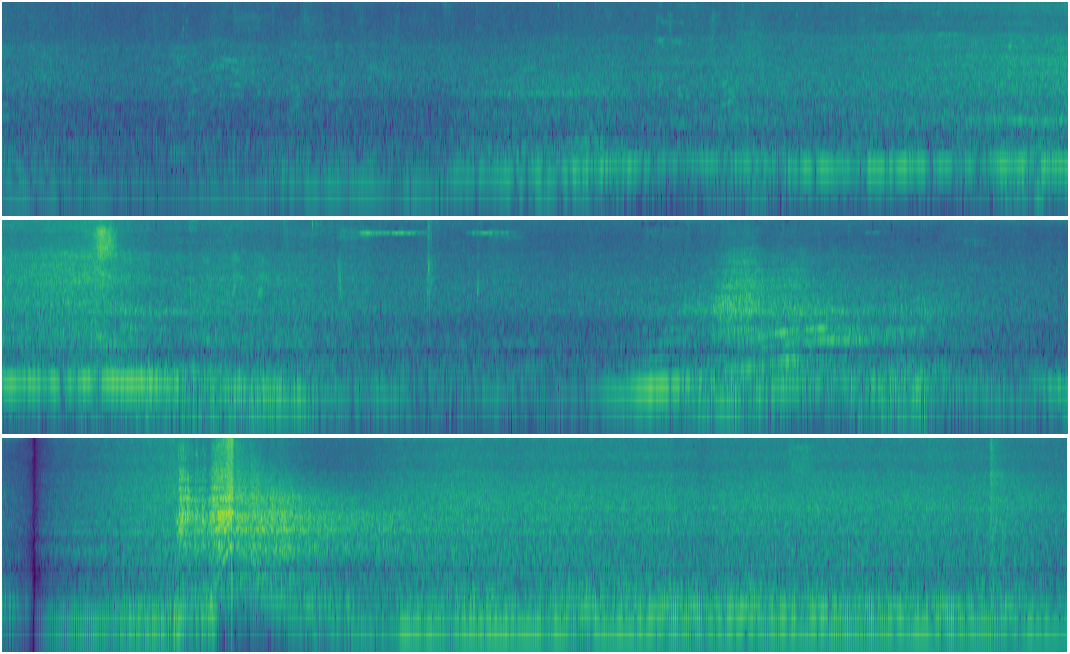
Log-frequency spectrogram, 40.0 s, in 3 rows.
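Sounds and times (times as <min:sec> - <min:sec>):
car engine accelerating: 0:03.3 - 0:39.9
steady low drone: 0:30.0 - 0:39.9.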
